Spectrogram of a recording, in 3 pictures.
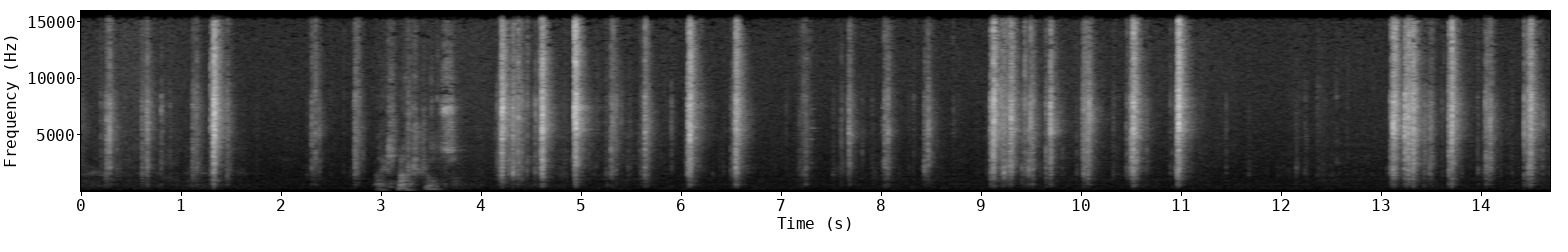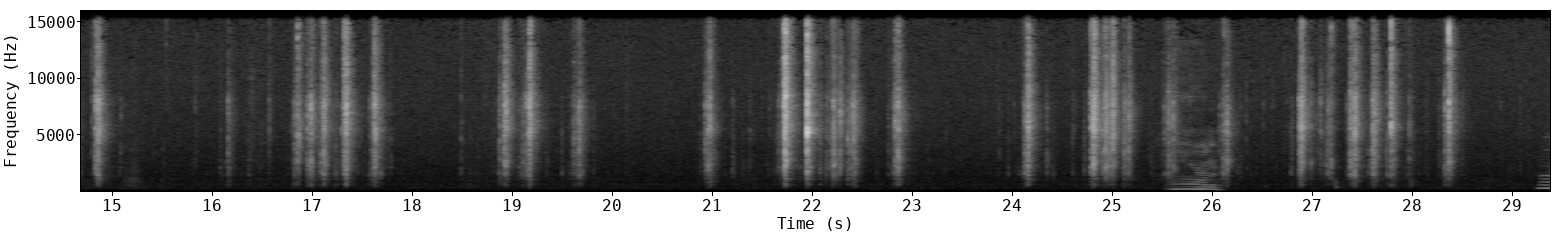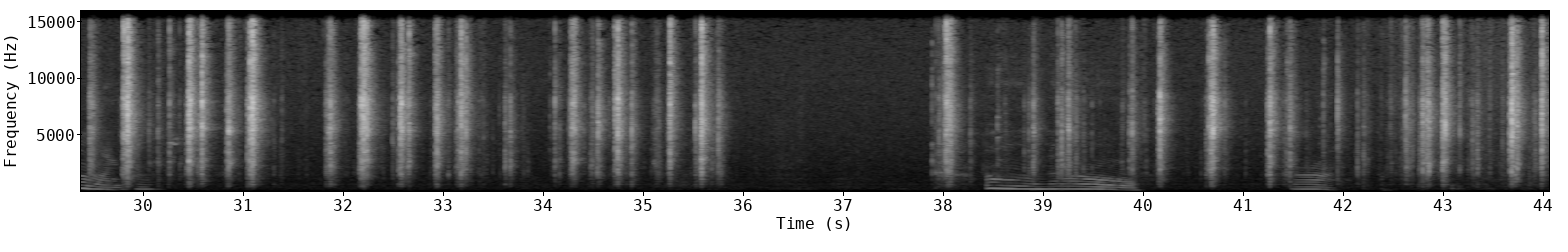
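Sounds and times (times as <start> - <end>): puzzle cube layers clicking: 0.2 - 1.6, 2.2 - 2.9, 4.1 - 11.2, 13.1 - 15.1, 16.1 - 17.8, 18.8 - 19.8, 20.9 - 23.0, 23.9 - 28.5, 29.3 - 35.9, 37.9 - 44.0.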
